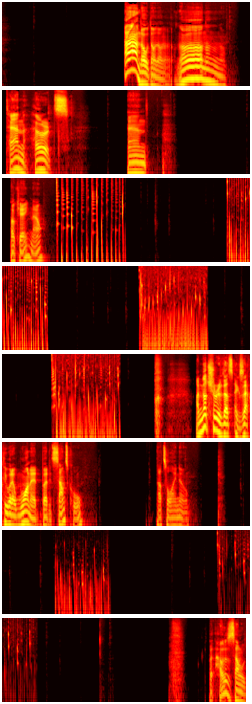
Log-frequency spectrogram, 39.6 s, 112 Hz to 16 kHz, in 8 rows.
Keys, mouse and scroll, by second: 0.7 click, 1.4-2.9 drag, 3.5 ctrl+right click, 4.6 click, 5.3 1, 6.0 0, 6.3 Return, 7.2 click, 8.5 click, 9.3 click, 10.7 space, 12.0-13.0 drag, 13.0 space, 14.1 space, 15.1 click, 16.0 click, 16.7 space, 18.5-19.7 drag, 19.7 space, 21.2-22.7 drag, 22.7 space, 28.5 click, 29.6 space, 30.5 space, 32.0 space, 32.5-33.5 drag, 33.5 space, 35.3 click, 35.9 space, 36.5 click, 38.3 click, 38.9 space, 39.2 click.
